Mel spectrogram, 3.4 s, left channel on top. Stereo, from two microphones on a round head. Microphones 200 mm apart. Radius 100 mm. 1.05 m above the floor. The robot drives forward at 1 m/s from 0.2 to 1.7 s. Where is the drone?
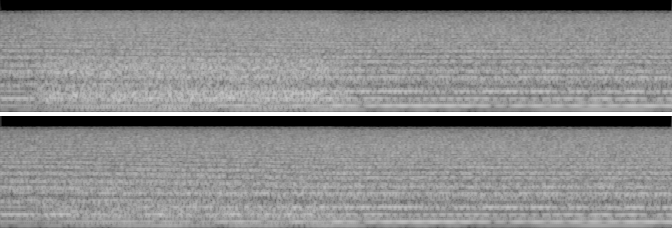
5° right (ahead or behind).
